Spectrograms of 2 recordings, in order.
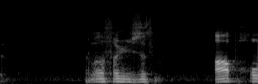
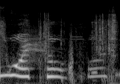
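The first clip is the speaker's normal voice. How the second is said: high, loud disbelieving outburst; shocked; 5 dB louder than usual. Real, not acted. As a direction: blurt it out in shock. Enemy does strange crouch walk.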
